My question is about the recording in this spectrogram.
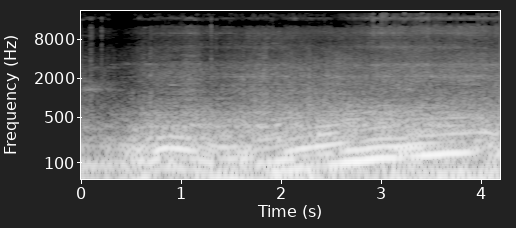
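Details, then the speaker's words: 1997 Mitsubishi 3000GT SOHC chasing a misfire after injector swap; pulls up, then the deep drone stumbles and pulses unevenly under throttle, sputtering. Spark was cutting out from a poor ignition coil ground. "Sputtering though. Oh shit. Yeah, I think the fuel pump's done."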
